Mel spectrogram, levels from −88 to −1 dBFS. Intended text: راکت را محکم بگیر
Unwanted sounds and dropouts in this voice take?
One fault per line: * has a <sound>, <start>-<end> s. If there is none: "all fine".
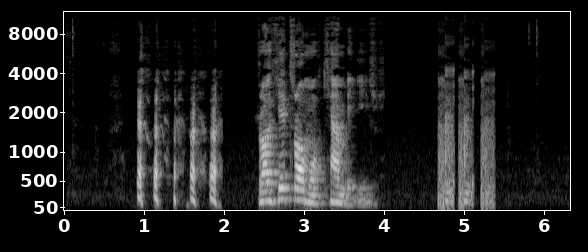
* has a laugh, 0.9-2.0 s
* has a laugh, 4.7-5.4 s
